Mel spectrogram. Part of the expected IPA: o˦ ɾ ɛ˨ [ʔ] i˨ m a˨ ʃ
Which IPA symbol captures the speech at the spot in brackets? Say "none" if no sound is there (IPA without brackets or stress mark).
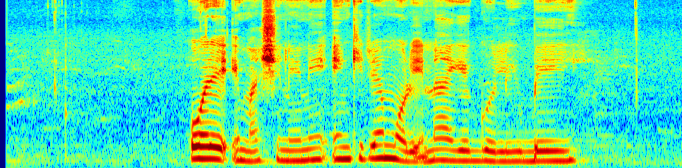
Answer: ʔ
